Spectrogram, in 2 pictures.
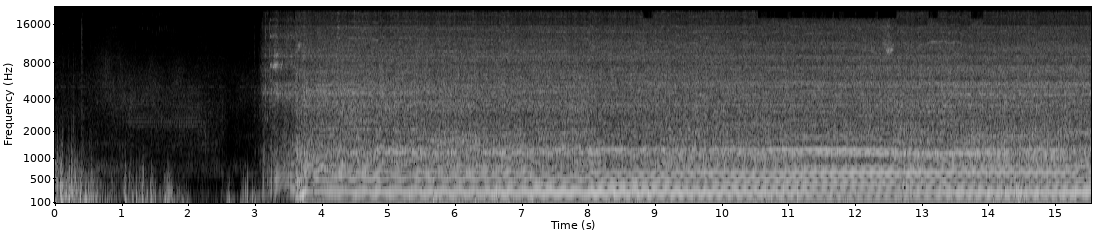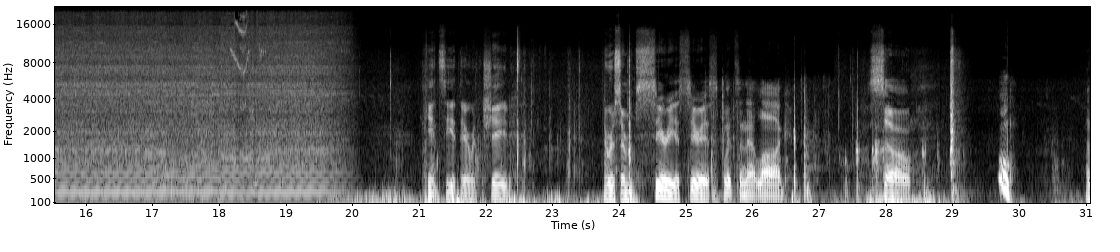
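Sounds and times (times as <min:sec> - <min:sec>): sawmill engine revving: 0:03.0 - 0:20.1.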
